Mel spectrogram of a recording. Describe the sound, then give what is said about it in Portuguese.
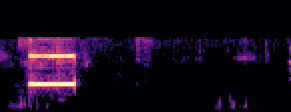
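A single loud, steady electronic beep at a mid pitch holds for about half a second. It is a voicemail tone that signals the start of message recording. Brief muffled speech comes before it and again afterward. “Grave seu recado agora.”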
